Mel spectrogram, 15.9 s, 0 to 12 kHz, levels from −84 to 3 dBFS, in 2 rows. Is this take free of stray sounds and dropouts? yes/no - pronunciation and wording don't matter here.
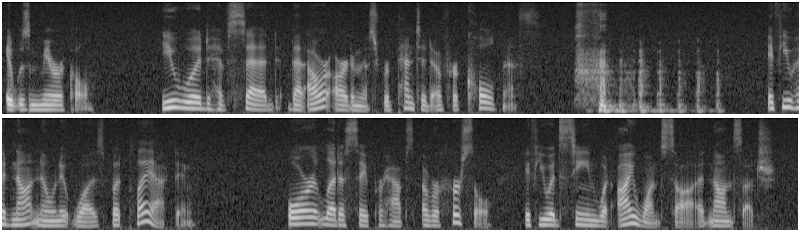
no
